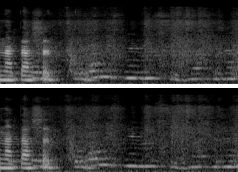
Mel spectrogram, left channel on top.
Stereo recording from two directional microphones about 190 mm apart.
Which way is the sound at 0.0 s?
Centre (ahead or behind).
